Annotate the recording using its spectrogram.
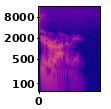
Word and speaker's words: Deuteronomy: the, it is pronounced Deuteronomy.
